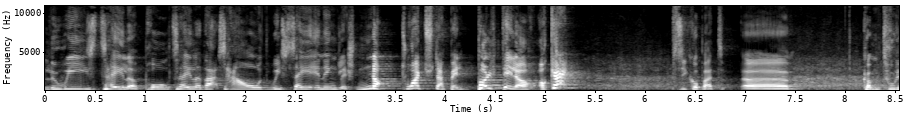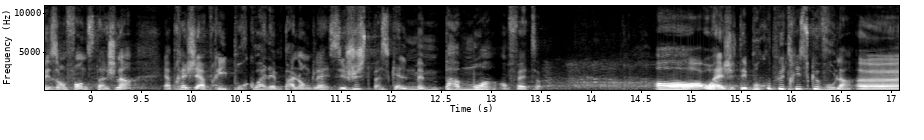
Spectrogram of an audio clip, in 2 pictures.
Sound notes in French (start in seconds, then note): 13.6 le public fait "aww"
